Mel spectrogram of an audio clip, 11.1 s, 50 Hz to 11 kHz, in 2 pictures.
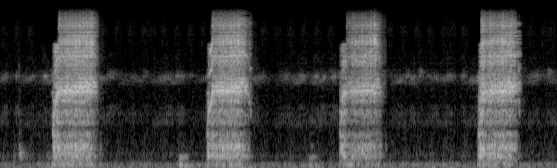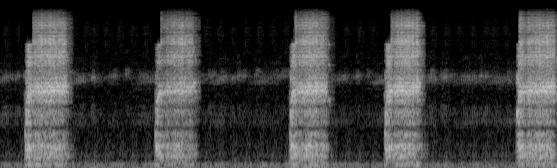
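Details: Nest-box barn owls before dawn, 17 March 2023, during prey delivery and mating on the 27th night; short, sharp hissing screeches repeat regularly, about every 1.3 seconds, over a quiet background.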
